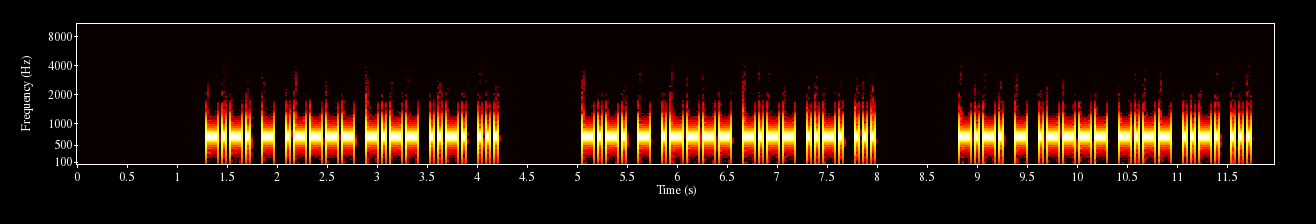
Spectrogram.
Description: Morse code, heard as a keyed tone, about 29 wpm, 700 Hz. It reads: CT1YFS CT1YFS CT1YFS
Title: DXCC-100 Call Signs - 6 Characters - Repeated 3x - 30wpm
